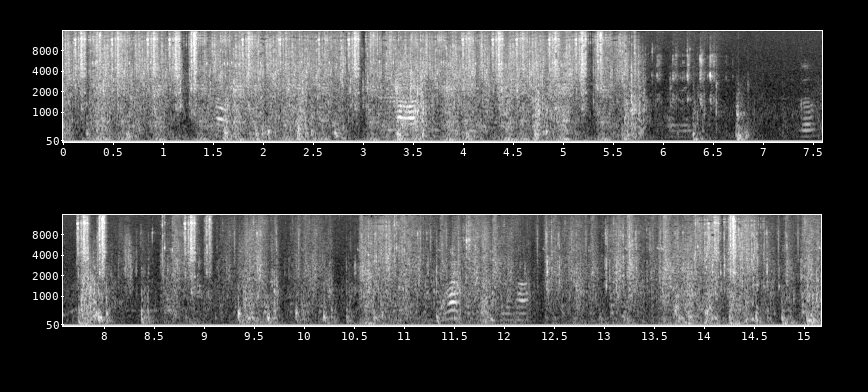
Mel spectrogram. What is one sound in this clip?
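Keys on a mechanical keyboard clatter rapidly.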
